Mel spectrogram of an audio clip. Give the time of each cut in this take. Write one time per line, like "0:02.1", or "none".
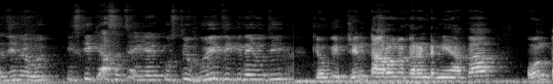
0:03.0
